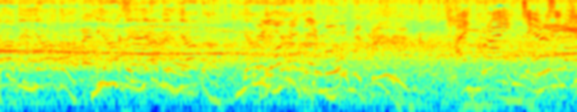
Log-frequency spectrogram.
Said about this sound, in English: I've never had such a big enthusiastic crowd like this. Thanks so much, everyone. This is great.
